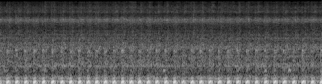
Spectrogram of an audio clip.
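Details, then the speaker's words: New Smash motorcycle after starter motor repair (cracked magnet replaced, reversed rotation corrected); starter now engages within five seconds, then a steady, even putter at about four beats a second with no misses or knocks, clean idle. "Tidak kurang dari 5 detik itu sudah langsung nyantol, langsung creng. Hmm. Penak pokoknya enaknya tuh. Enak gitu ya, Guys."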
